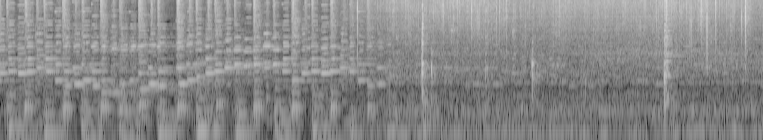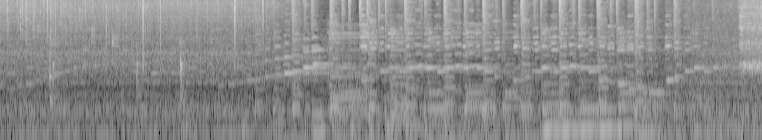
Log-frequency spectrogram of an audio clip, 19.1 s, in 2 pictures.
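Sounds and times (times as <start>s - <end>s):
food sizzling in a frying pan: 4.4s - 13.5s, 18.0s - 19.0s
spatula clicking and knocking: 5.2s - 7.0s, 8.2s - 8.7s, 10.0s - 10.4s, 11.0s - 12.0s.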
